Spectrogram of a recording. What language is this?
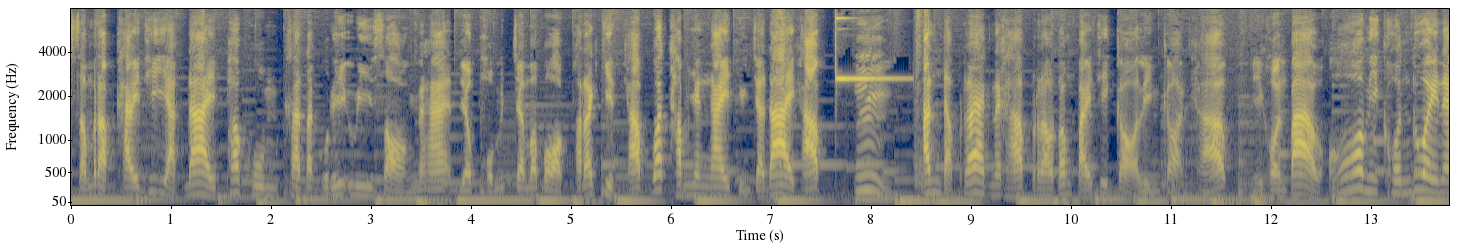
Thai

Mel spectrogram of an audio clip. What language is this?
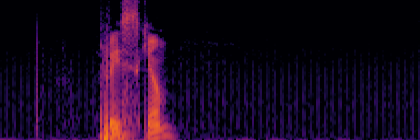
Swedish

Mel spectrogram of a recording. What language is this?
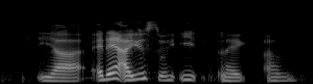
English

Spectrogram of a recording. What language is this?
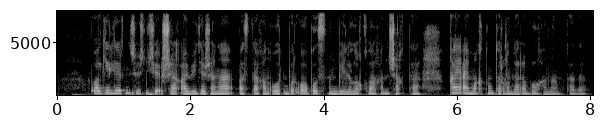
Kazakh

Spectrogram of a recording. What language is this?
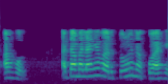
Marathi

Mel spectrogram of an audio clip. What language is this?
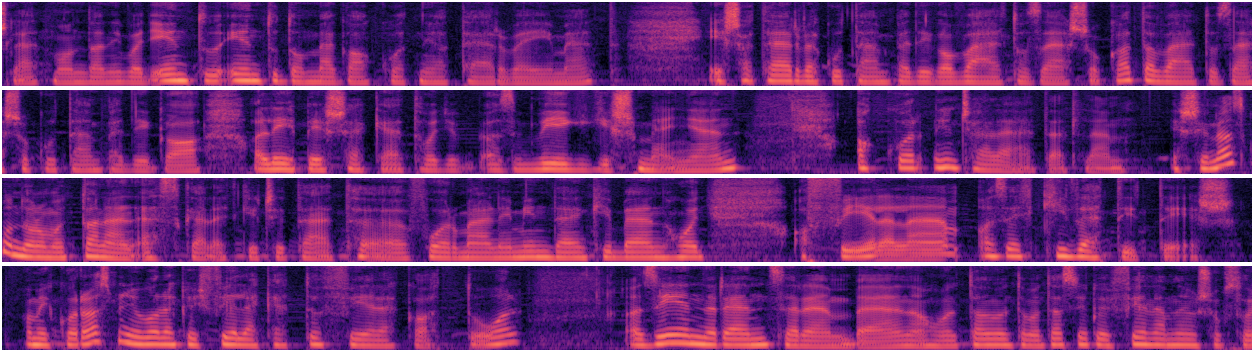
Hungarian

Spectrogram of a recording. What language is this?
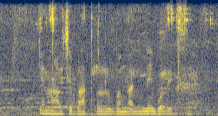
Maithili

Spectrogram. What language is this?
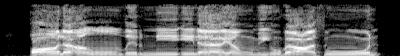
Arabic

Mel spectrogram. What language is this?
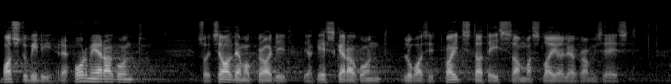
Estonian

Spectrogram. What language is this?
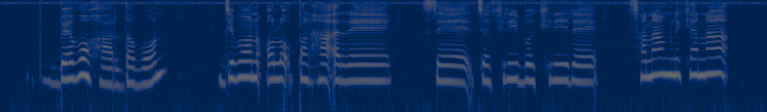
Santali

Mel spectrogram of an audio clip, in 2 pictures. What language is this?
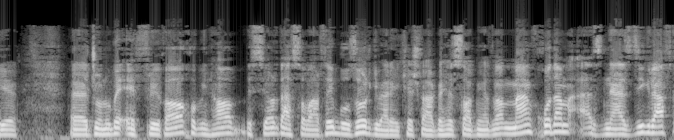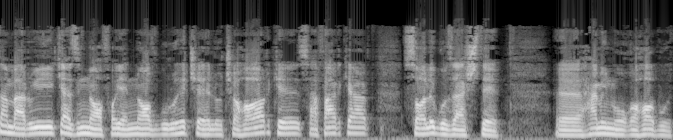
Persian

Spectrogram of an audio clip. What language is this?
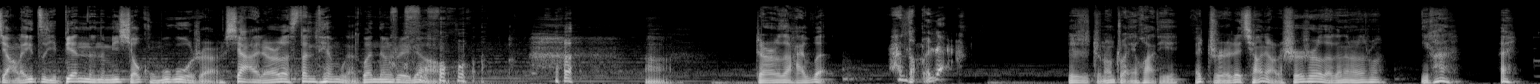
Chinese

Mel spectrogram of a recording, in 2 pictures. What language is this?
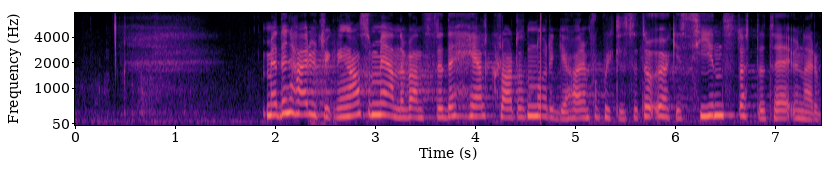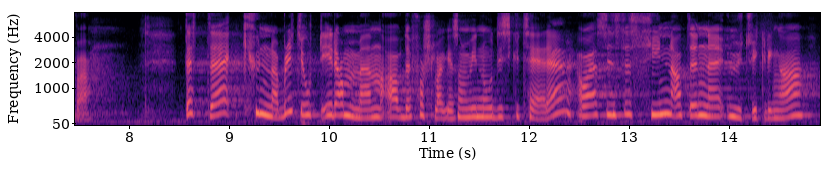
Norwegian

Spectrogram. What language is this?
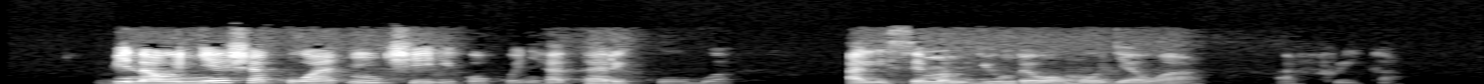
Swahili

